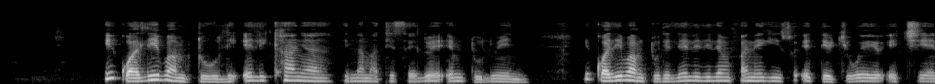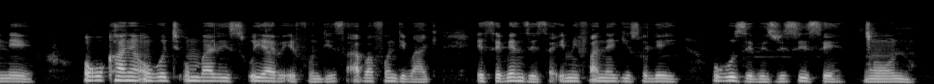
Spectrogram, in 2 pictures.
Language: North Ndebele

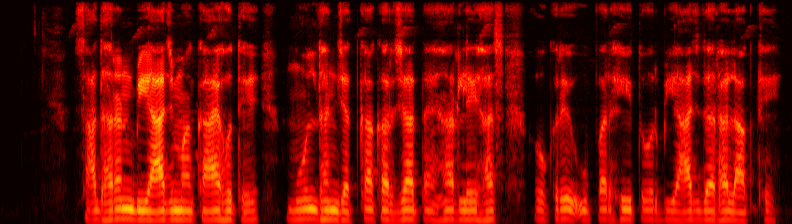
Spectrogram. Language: Chhattisgarhi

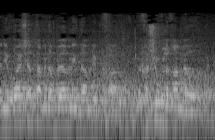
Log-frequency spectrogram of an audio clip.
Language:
Hebrew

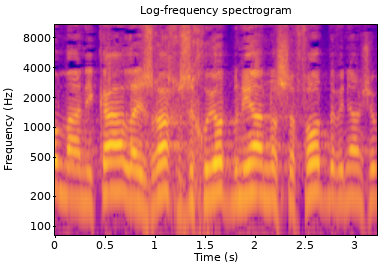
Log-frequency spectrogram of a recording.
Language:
Hebrew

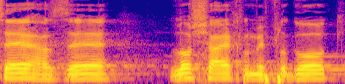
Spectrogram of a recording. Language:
Hebrew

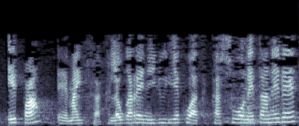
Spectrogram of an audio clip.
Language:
Basque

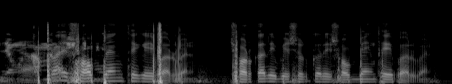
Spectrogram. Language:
Bangla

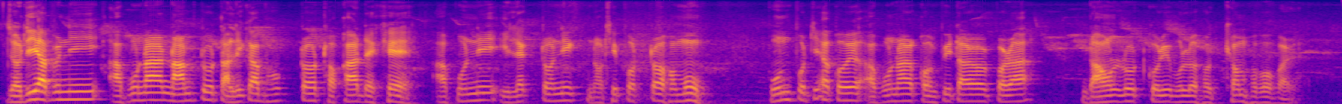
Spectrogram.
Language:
Assamese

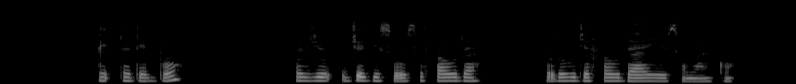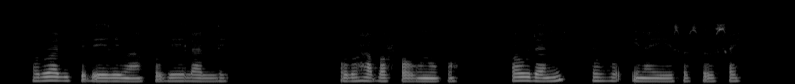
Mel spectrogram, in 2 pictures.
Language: Fula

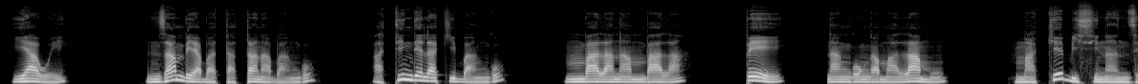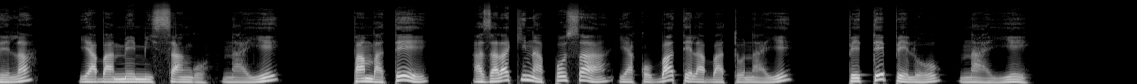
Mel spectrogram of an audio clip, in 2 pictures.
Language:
Lingala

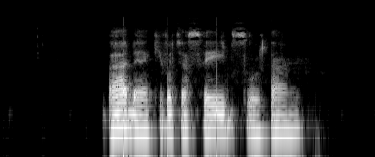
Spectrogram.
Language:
Swahili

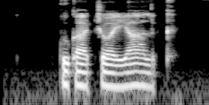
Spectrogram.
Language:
Central Yupik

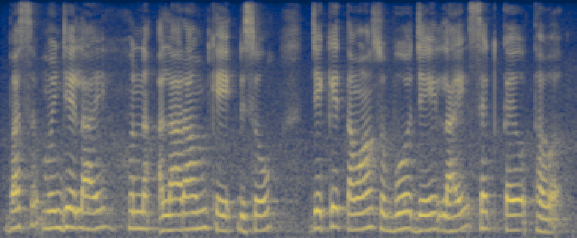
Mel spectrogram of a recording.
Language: Sindhi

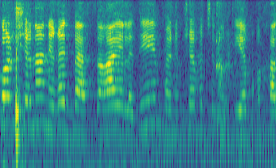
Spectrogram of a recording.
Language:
Hebrew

